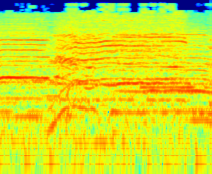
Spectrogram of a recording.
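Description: Live church praise-and-worship music: a woman singing through a microphone and PA, holding long notes over the accompaniment.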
